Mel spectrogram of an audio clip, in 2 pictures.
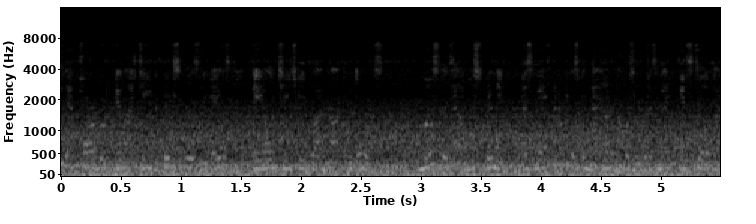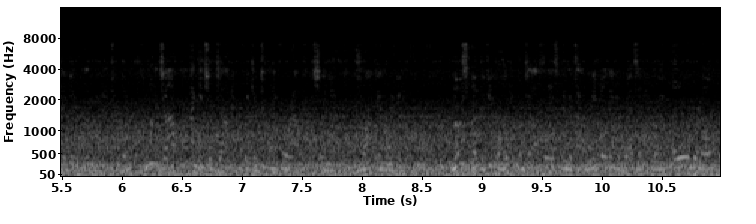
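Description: Steady road and engine noise of a car cruising at highway speed, heard inside the cabin as an even low rumble.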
